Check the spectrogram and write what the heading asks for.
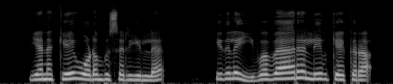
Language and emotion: Tamil, sad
